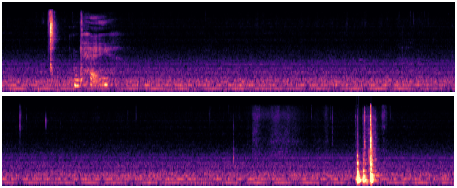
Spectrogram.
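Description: A young woman speaks briefly and quietly close by.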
